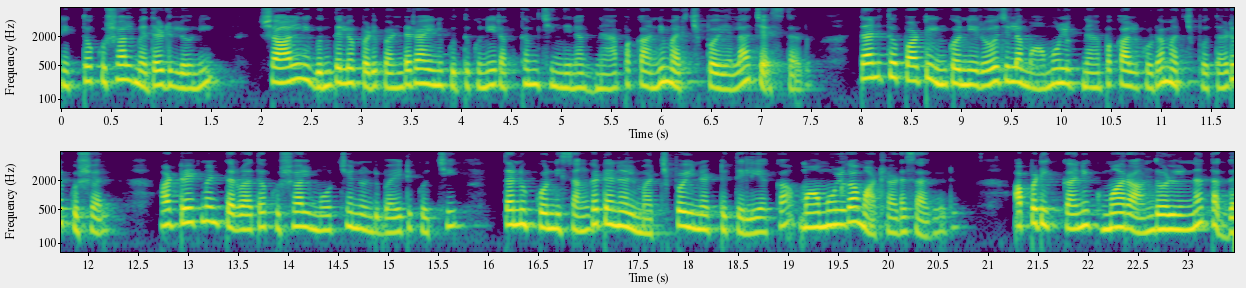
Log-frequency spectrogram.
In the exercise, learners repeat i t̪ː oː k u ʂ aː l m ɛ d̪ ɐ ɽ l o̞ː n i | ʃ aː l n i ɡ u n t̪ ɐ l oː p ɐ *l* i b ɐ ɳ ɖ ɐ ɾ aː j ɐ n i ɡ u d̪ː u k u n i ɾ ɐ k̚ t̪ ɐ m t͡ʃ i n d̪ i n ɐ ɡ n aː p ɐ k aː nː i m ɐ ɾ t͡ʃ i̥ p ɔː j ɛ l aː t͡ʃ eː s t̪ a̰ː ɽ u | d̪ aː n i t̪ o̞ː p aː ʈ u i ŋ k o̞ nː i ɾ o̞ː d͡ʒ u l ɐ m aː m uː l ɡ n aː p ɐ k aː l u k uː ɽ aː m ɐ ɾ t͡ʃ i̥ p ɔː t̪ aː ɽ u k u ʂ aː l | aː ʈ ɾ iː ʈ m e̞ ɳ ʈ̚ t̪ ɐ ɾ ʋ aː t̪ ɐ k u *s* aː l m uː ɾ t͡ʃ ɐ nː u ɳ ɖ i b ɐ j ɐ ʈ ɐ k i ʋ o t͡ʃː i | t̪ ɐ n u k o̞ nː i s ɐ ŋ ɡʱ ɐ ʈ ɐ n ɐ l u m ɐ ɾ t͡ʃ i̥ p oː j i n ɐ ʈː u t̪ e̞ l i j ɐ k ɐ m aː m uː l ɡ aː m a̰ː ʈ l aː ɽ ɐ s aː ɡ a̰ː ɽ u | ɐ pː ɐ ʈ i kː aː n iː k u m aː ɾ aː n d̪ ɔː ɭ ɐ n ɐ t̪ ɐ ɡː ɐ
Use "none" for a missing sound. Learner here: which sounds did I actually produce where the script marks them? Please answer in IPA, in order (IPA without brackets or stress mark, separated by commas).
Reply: ɽ, ʂ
